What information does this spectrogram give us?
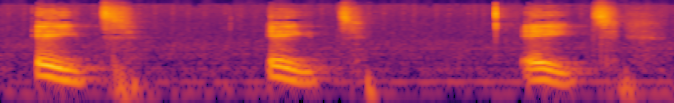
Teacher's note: Tem o som de E e o som de T bem fraquinho no final.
